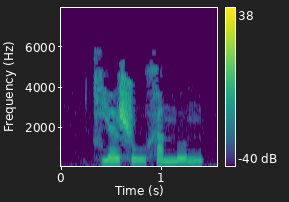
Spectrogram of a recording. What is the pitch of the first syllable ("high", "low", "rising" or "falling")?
high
